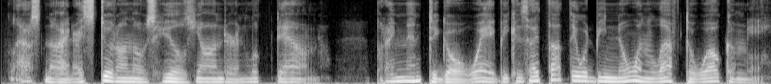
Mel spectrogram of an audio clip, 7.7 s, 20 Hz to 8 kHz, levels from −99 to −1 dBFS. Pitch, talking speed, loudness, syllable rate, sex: 120 Hz, 225 wpm, -17 LUFS, 5.6 syllables/s, male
